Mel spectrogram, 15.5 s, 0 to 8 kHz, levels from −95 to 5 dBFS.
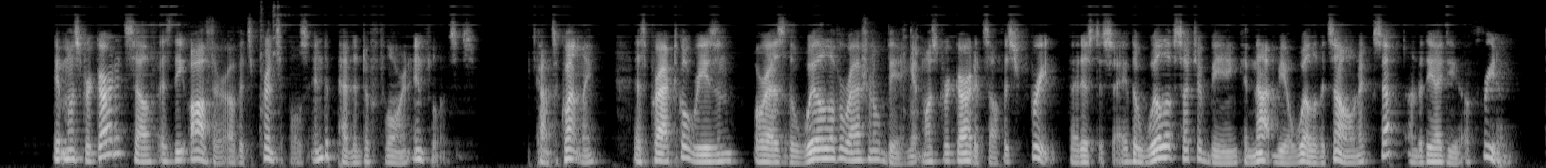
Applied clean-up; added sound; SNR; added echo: neural mask model DeepFilterNet 3.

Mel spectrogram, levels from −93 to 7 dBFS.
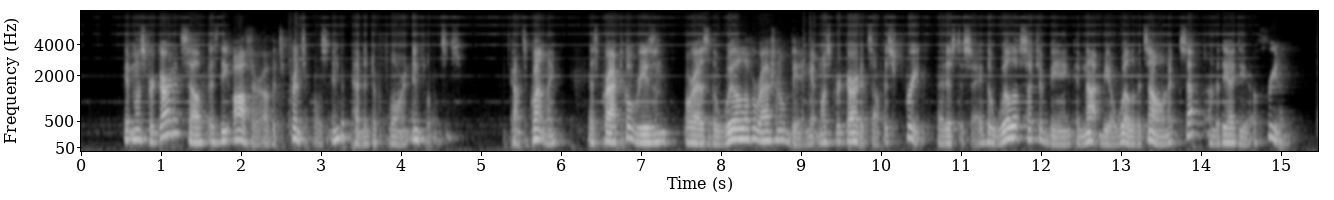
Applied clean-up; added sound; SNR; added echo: neural separator model SepFormer DNS4.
